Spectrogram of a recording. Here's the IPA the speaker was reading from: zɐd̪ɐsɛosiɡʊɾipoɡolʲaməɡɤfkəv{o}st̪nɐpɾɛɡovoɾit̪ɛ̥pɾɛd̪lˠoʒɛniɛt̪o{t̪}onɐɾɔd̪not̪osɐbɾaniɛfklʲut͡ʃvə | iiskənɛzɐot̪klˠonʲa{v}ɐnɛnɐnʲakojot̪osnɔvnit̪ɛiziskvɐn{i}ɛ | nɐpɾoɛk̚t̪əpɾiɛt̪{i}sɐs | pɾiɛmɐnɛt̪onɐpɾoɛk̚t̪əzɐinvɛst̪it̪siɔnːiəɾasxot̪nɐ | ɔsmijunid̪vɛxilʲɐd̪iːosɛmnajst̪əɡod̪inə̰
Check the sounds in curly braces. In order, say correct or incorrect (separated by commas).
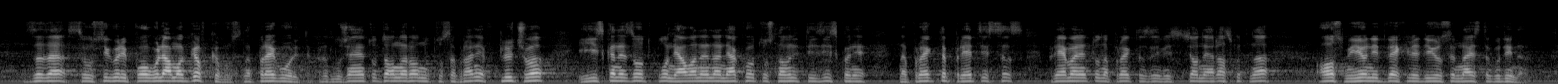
correct, incorrect, correct, correct, correct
